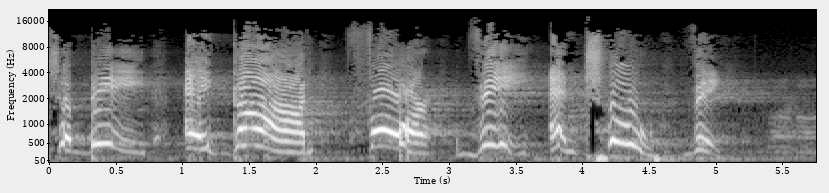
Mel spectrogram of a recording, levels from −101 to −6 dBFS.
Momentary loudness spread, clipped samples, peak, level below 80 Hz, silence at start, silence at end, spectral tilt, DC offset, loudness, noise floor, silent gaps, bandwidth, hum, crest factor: 15 LU; under 0.1%; -2 dBFS; -42 dBFS; 0 s; 0.75 s; -2.5 dB/octave; under 0.1%; -14 LUFS; -44 dBFS; none; 15.5 kHz; none; 14 dB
